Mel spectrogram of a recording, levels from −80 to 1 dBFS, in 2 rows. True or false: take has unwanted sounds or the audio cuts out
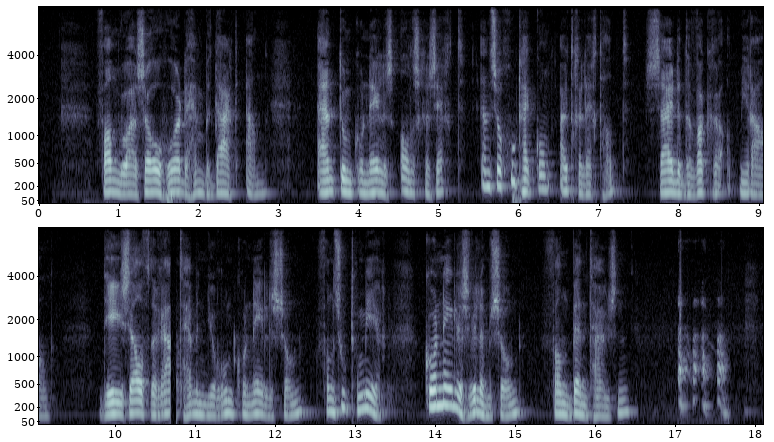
true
